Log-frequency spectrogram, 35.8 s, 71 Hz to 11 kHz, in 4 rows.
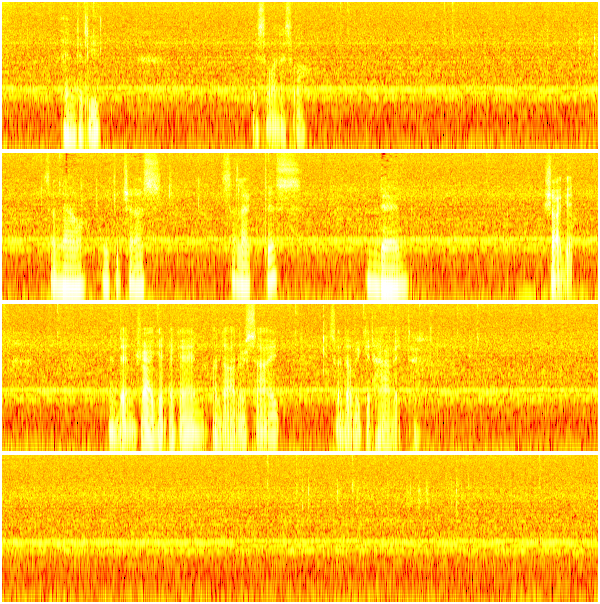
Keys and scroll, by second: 0.1 Delete, 2.9 Delete, 9.4-11.8 typing, 12.9-13.6 typing, 16.9 s, 23.2-24.2 typing, 31.0-34.1 typing.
